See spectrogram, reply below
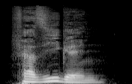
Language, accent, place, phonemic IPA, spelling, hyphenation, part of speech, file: German, Germany, Berlin, /fɛɐ̯ˈziːɡl̩n/, versiegeln, ver‧sie‧geln, verb, De-versiegeln.ogg
- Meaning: to seal up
